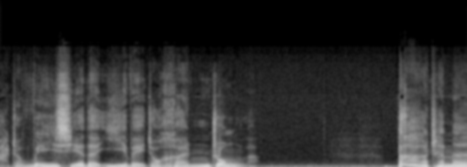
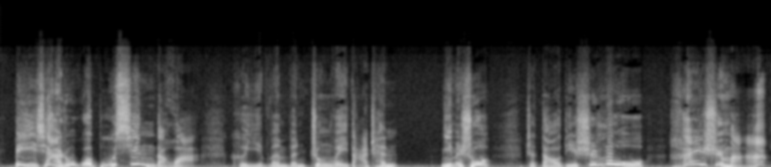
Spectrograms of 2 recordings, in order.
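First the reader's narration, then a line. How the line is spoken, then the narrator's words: Loud. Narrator (Chinese): 大声说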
